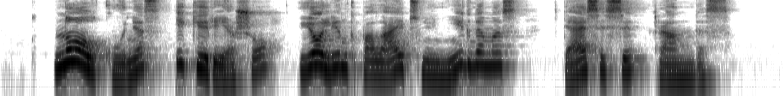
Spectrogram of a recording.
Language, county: Lithuanian, Vilnius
